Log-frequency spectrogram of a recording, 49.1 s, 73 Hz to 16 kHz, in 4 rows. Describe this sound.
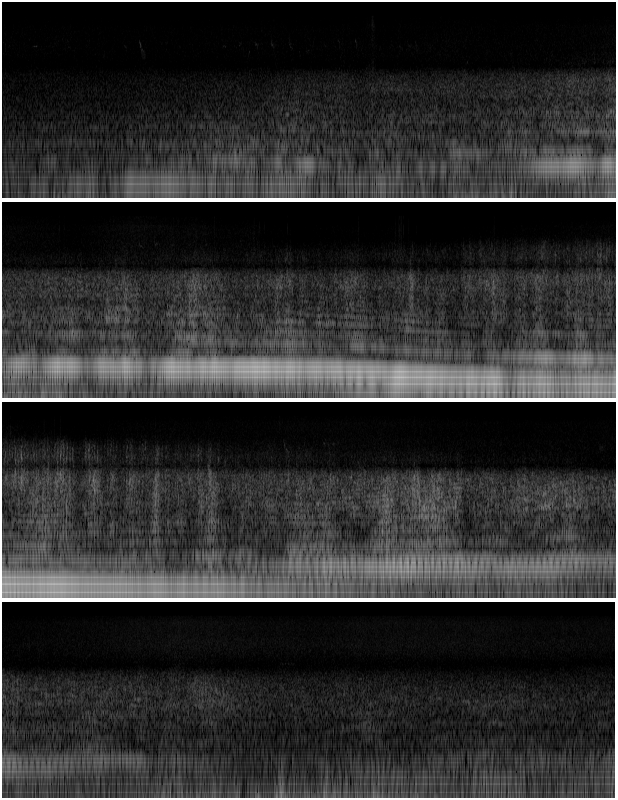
Spitfire fly by 1
Fly by of a spitfire- unfortunately there is lots of birdsong in the file-but i hope it will be use to somebody out there !
aircraft, plane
